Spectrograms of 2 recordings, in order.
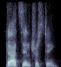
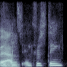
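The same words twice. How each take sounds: First: The voice falls at the end. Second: The voice rises at the end. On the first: It is simply a statement. "That just simply is a statement" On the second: The speaker doubts that the thing is interesting. "Just by just by uh, rising in my tone"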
